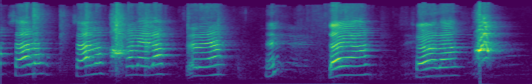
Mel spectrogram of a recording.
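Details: Micro teacup poodles of Swamp Rats and Velvet Touch bloodlines, originally from Alabama and now kept as pets in Hong Kong, give a run of short high-pitched yaps and whiny barks, several in quick succession with brief pauses between bursts.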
